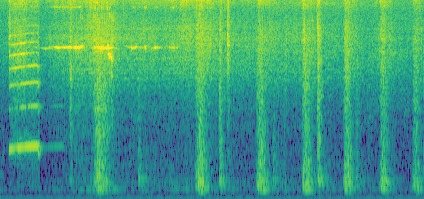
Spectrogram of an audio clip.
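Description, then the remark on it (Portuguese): A short, shrill train whistle blast opens as a passenger train departs in Italy, followed by a thin high hiss and then a steady, rhythmic series of steam chuffs as the engine gets moving, with no talking. “Vamos ajeitar logo essas bolsas que daqui a pouco o trem parte.”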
